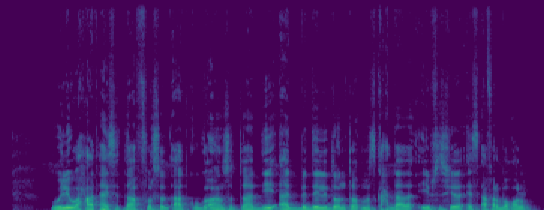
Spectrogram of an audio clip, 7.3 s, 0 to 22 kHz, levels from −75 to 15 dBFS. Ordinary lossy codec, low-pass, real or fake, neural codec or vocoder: none; none; real; none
